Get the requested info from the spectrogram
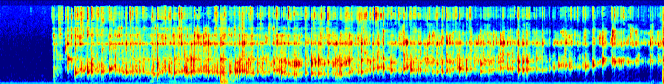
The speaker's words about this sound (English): Before we draft, it is time for the coffee pour. So everyone, please be quiet. If you're in a room with someone else, you can ask them to be quiet. I know everyone appreciates the ASMR element of these coffee pours.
